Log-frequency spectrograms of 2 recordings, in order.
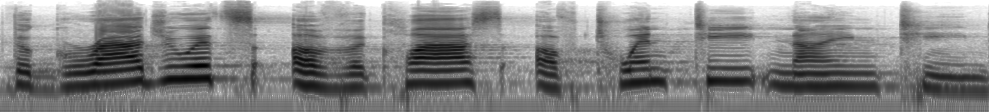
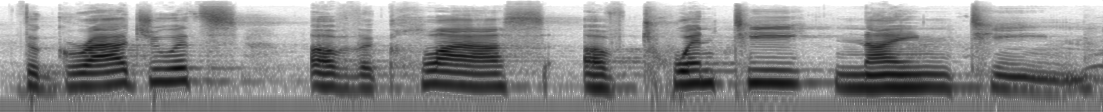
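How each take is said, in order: First: Loud, slow ceremonial announcement; slow, ringing repeat with big emphasis; rousing proclamation. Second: Slow, deliberate announcement of the class; slow, spaced-out ceremonial reveal; slow proclamation. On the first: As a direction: proclaim it louder for a cheering crowd. Repeating it to rouse the crowd. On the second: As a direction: announce it word by word at normal volume. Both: Real, not acted.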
